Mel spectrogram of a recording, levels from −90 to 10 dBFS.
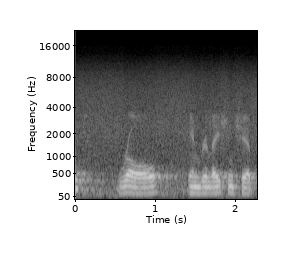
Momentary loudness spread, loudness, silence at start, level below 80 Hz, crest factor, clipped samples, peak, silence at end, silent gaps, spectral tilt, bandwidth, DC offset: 15 LU; -17 LUFS; 0 s; -50 dBFS; 14 dB; under 0.1%; -4 dBFS; 0 s; none; -7 dB/octave; 11.5 kHz; under 0.1%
